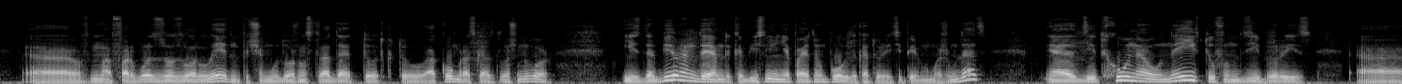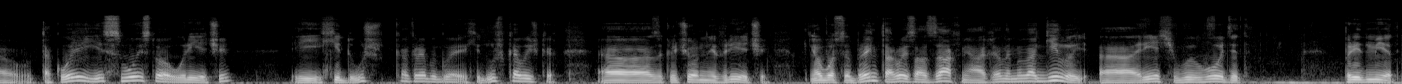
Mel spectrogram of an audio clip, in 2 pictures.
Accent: native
